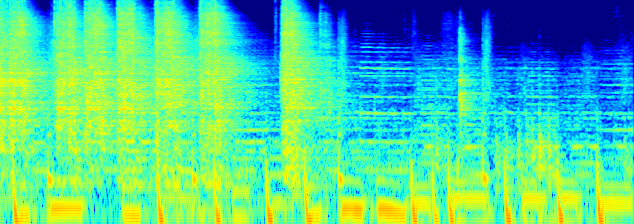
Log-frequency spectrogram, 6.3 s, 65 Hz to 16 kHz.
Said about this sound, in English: You'll need a 7/16 wrench and socket to tighten this hardware.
